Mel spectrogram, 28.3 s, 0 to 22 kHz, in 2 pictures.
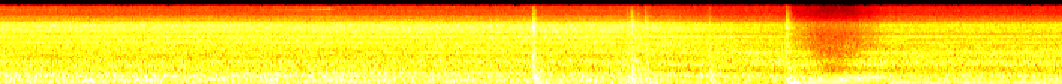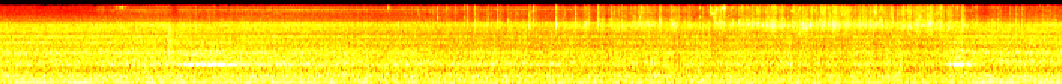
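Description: Rivett 918 turret lathe running with its spindle turning. The steady running note changes about ten seconds in. From around twenty seconds a tool cutting the metal stock adds an irregular crackle of chips.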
